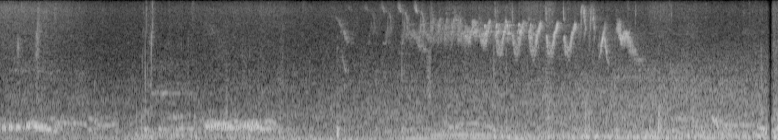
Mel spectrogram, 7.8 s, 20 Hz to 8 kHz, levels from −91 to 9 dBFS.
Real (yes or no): yes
